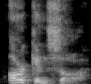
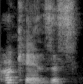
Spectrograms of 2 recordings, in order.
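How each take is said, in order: First: The word ends with a 'saw' sound. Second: The word ends like the word 'Kansas'. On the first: The speaker calls it right. "It must be pronounced Arkansas" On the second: The speaker calls it wrong. "not Arkansas"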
